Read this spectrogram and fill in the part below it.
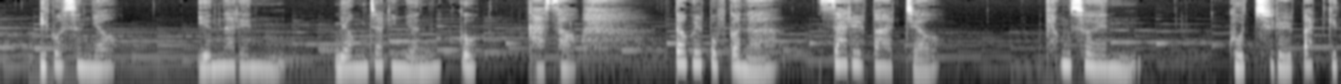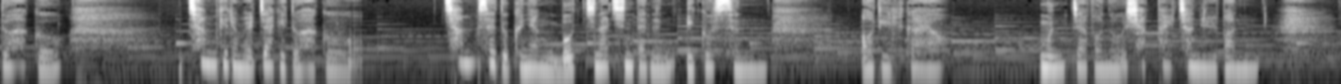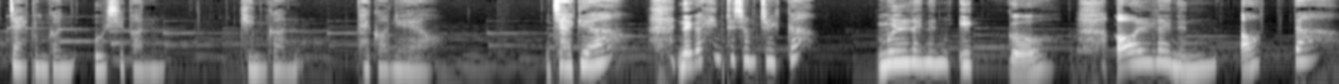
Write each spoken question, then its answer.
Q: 평소엔 고추를 빻기도 하고 참기름을 짜기도 하고 참새도 그냥 못 지나친다는 이곳은 어딜까요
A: 정답은 방앗간이에요.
